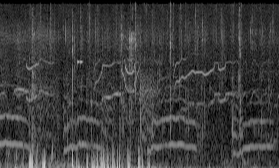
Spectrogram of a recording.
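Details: A Miniature Pinscher named Mirella whining as she gives birth to puppies: a string of steady, sustained whines, some rising and falling, over scratching, rustling and low knocking sounds.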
